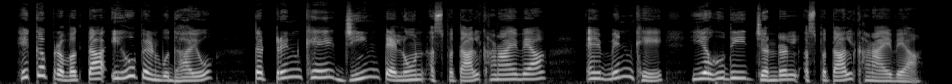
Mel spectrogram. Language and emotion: Sindhi, neutral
